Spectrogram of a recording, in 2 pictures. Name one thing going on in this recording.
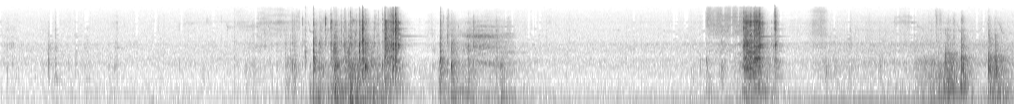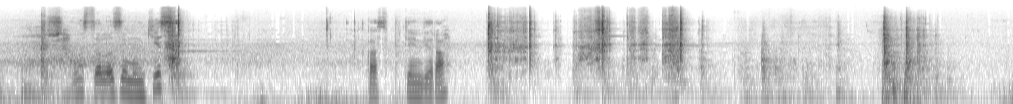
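Metal latches and side panels clank and bang.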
